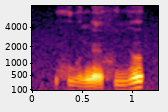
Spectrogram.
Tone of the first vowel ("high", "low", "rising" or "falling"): low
